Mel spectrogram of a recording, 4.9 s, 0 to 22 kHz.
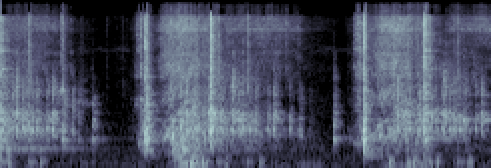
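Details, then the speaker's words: Free 2018 Briggs & Stratton 5750 W generator (model 030708-00), 389 cc engine with 12 V battery starter assist: two recoil pulls with a ratcheting whir, never catching though it seems to want to start; carb cleaning planned. "okay sounds like it wants wants to start usually with this kind of big engine it says it's a 389 CC you'll have a 12 volt battery assist with the starter"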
